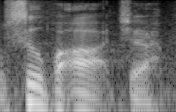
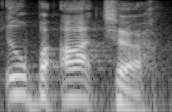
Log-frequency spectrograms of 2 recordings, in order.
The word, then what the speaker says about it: Silpa-archa: So my last name, for example, Silpa Archer, they would call me, Oi, Ilpa Archer.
